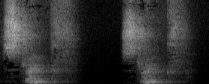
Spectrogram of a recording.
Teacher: I pronounced this G, letter G in here, as a K, almost as a K sound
